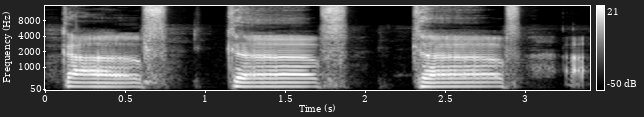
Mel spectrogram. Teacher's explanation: জিহ্বার গোড়া থেকে একটু আগে বাড়াইয়া ওই অংশটা উপরে তালুর সঙ্গে লাগাবেন কাফ কাফ কাফ। আবারও বলছি, জিহ্বার গোড়া একটু আগে বাড়াইয়ে উপরের তালুর সঙ্গে কাফ।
